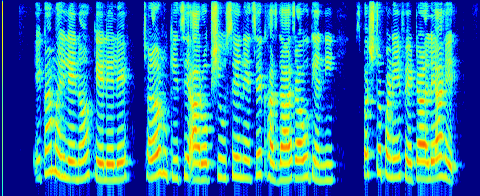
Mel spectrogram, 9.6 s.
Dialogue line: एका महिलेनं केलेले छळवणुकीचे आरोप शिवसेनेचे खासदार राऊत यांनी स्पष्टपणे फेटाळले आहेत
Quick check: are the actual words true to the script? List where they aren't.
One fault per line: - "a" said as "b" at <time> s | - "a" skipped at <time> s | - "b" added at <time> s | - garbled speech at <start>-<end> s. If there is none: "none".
none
